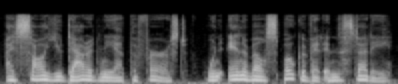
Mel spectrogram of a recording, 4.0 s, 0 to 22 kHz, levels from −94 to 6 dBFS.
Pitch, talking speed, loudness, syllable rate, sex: 125 Hz, 240 wpm, -20 LUFS, 5.8 syllables/s, female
